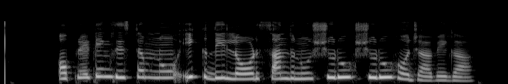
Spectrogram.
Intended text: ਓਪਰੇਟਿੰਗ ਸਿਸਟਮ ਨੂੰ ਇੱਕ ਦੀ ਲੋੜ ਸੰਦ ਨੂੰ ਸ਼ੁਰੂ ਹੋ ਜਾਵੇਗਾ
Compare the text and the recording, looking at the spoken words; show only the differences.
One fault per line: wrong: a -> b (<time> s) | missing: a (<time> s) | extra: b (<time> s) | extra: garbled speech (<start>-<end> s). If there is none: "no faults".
extra: ਸ਼ੁਰੂ (3.6 s)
